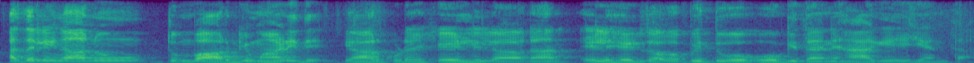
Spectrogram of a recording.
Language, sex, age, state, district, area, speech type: Kannada, male, 30-45, Karnataka, Udupi, rural, spontaneous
